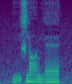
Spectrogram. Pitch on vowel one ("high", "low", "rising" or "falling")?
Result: low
